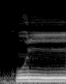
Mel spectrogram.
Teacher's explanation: Huruf qaf ini ayah bunda cara bacanya adalah dimoncongkan karena dia berharokat dhammah. Kul. Nah, kul, dan huruf lam dia sedikit dialirkan.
